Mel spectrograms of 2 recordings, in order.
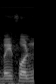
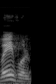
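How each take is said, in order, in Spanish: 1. El acento está en la última sílaba. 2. El acento está en la primera sílaba. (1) "béisbol no" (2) "La tilde, por supuesto, tienen que llevarla. En el caso de béisbol"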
